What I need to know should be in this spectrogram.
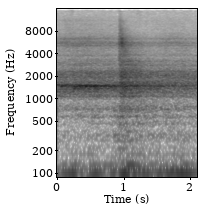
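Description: A hockey stick smacks a puck.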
